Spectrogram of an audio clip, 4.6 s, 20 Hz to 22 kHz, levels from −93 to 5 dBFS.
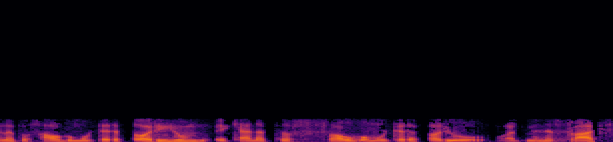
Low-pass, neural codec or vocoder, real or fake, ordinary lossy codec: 3.6 kHz; codec, 16 kHz, 4 kbps, X-Codec, HuBERT features, trained on balanced general audio; fake; AAC, 16 kbps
